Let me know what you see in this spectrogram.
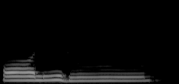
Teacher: stop کریں گے تو نون کو ہم پھر جزم کے ساتھ پڑھیں گے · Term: وقف تام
